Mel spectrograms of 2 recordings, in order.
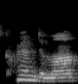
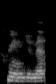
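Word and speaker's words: crème de menthe: My father, I remember when I was waitressing, he said that it's creme de menthe, Lorraine, not cream de menthe.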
